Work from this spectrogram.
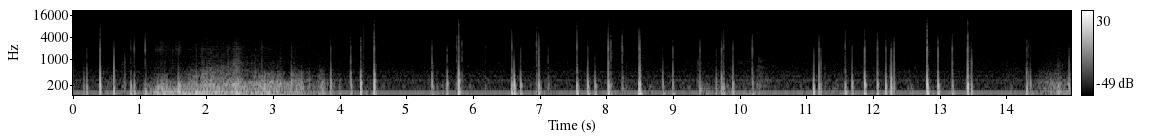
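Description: Long white-polished nails on both hands tap quickly across a thin, solid, flat lime-green plastic cutting mat lying on a table. Dozens of sharp, short clicks that die away almost at once are heard, in irregular bursts over a steady low hum around 62 Hz. A soft low rumble sits under the first few seconds.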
